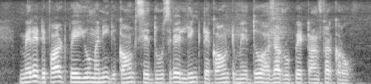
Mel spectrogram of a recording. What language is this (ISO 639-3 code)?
urd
